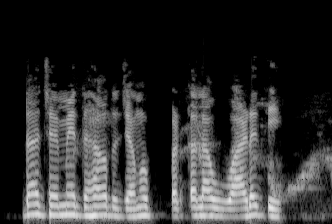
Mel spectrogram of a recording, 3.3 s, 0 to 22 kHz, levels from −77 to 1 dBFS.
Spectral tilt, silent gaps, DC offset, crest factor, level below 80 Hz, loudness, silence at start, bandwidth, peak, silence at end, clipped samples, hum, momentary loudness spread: -8 dB/octave; none; under 0.1%; 14 dB; -52 dBFS; -14 LUFS; 0.25 s; 7.4 kHz; 0 dBFS; 0.15 s; under 0.1%; none; 6 LU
